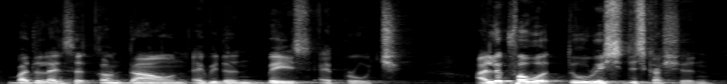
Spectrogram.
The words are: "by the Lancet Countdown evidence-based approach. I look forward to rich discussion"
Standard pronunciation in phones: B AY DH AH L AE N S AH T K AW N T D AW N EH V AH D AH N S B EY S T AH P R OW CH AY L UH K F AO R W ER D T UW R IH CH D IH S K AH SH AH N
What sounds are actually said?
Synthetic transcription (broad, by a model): B AY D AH L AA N S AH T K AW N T D AW N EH V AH D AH N B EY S AH P R OW CH AY L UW K F AO W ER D T UW R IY CH D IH S K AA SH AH N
